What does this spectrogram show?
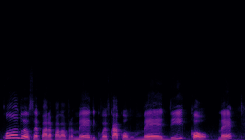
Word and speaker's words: médico: Quando eu separo a palavra médico, vai ficar como médico, né? Então, ó, a palavra mais forte é mé, certo? Então, isso aqui é a sílaba tônica da palavra médico, é mé.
